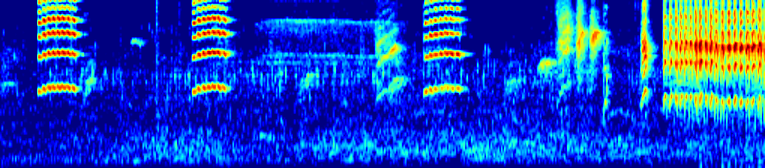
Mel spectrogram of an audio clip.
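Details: Cungkok heard in a masteran tutor recording. Short buzzy harmonic trill bursts of about half a second recur every two to three seconds, with faint sweeping notes between them, then a longer pulsed trill at the end.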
